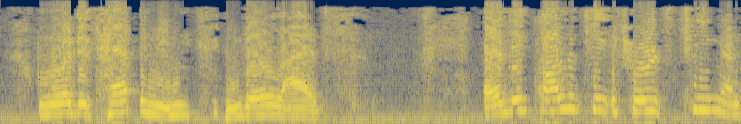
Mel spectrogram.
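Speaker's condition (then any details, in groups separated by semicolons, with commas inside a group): Cerebral palsy; drives own car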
